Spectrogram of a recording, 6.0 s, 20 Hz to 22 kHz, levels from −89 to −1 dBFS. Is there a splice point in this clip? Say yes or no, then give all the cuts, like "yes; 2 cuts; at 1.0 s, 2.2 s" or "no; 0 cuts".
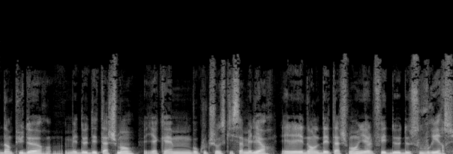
yes; 1 cut; at 1.8 s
